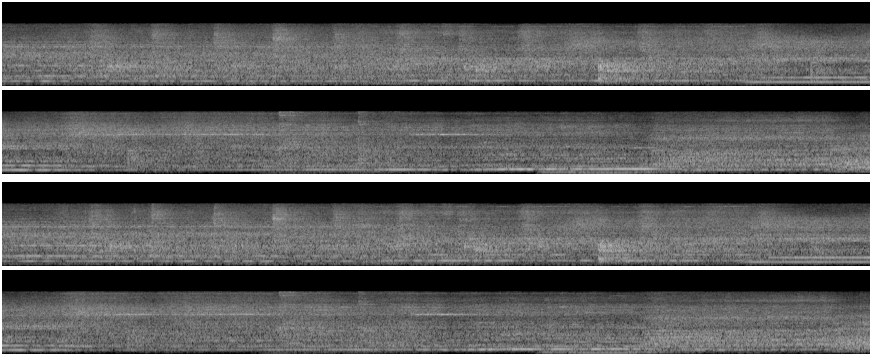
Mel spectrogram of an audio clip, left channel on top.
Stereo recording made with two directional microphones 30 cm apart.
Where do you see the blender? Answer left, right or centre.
centre.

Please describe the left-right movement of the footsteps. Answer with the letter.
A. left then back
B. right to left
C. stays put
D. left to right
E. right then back
B.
